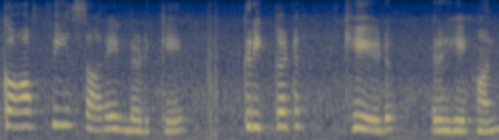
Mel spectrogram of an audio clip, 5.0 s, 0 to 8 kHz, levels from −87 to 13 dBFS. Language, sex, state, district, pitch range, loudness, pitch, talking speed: Punjabi, female, Punjab, Kapurthala, 225-310 Hz, -19 LUFS, 255 Hz, 85 wpm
